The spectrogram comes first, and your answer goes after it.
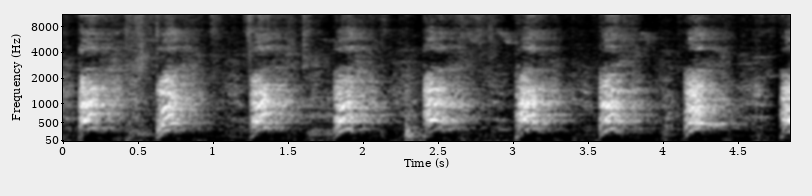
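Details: Leo the German Shepherd barks through his morning guard duty around a village and farm, challenging cattle, vehicles and other dogs; deep harsh barks repeat steadily about twice a second, clean and loud with little background.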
